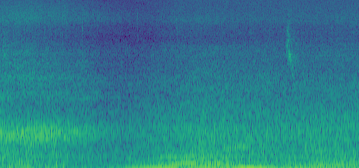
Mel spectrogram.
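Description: A train rumbles along the tracks, growing louder as it approaches.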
